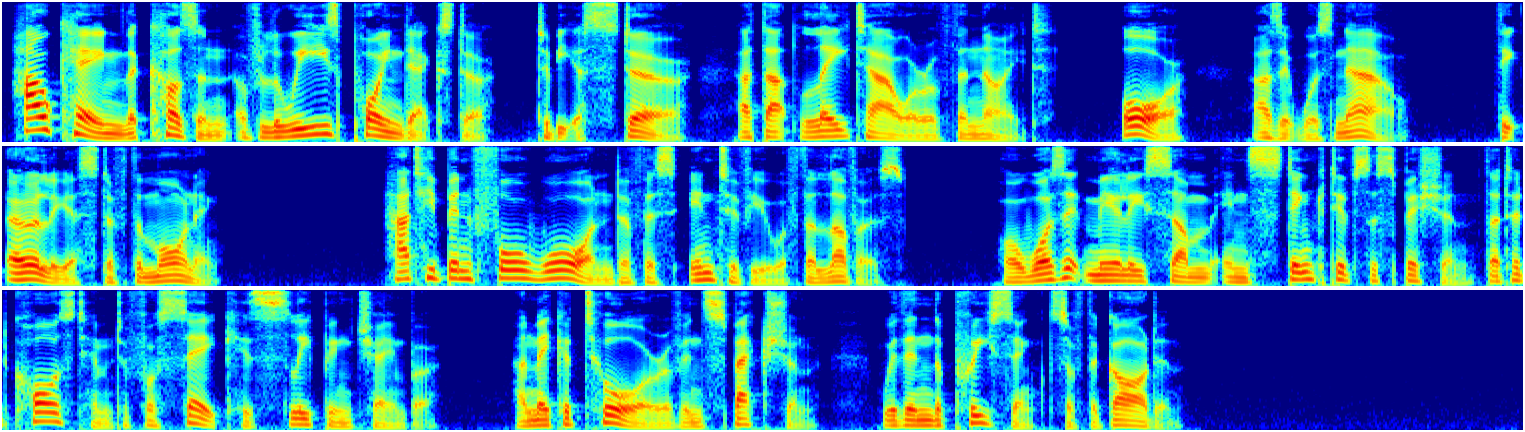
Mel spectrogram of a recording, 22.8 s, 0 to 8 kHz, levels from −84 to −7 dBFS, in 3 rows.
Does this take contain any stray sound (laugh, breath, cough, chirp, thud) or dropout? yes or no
no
